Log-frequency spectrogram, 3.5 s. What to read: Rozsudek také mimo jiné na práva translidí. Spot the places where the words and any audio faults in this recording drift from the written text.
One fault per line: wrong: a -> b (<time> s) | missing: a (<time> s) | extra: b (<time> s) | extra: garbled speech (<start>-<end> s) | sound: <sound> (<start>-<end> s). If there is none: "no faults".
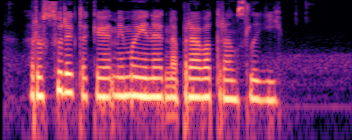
no faults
